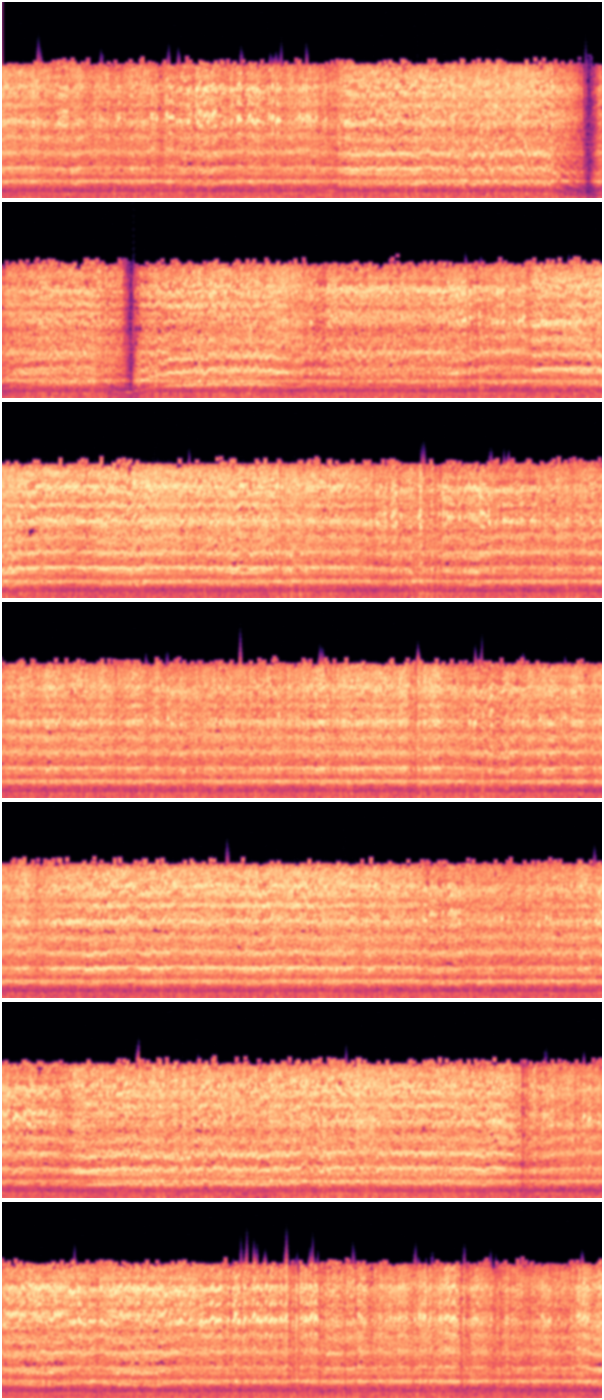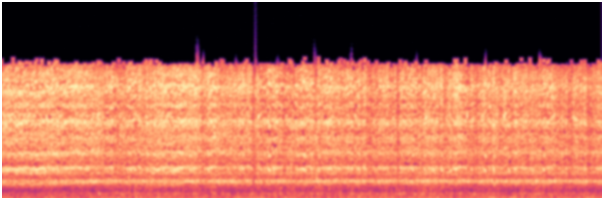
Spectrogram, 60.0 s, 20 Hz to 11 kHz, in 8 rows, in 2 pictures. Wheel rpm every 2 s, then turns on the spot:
230, 230, 210, 140, 130, 180, 200, 220, 220, 230, 220, 230, 230, 230, 230, 230, 230, 230, 230, 200, 190, 200, 220, 220, 230, 230, 230, 230, 230, 230.
6-8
